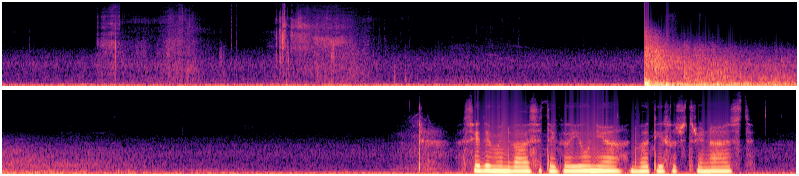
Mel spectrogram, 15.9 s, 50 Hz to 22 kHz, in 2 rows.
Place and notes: variation from trieste notebook ... fragment from one hour reading performance Secret listening to Eurydice 11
